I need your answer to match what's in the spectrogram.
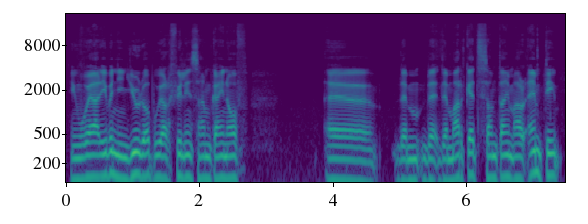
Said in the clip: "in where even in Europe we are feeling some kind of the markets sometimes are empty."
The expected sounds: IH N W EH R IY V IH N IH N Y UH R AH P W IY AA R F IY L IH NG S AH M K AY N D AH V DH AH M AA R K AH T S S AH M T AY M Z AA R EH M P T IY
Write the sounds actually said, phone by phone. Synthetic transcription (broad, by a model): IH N W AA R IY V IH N IH N Y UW R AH P W IY AA R F IY L IH NG S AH M K AY N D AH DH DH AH M AA R K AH T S S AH M T AY M AA R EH M P T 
